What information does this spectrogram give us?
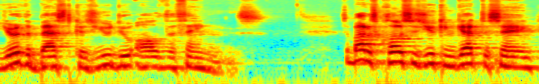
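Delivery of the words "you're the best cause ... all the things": normal talking voice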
